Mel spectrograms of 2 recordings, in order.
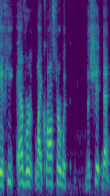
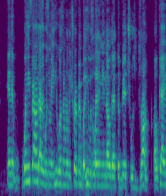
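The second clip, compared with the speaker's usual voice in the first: normal talking voice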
